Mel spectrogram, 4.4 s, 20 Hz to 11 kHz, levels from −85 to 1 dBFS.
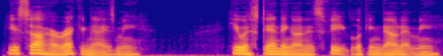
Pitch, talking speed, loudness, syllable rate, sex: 110 Hz, 205 wpm, -19 LUFS, 5.5 syllables/s, male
